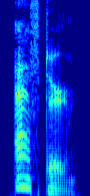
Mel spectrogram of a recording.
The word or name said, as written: after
